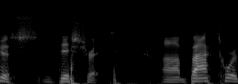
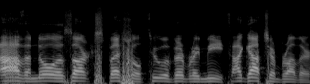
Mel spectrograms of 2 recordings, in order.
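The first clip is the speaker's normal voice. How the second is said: loud, booming dwarf voice, very loud; 3 semitones higher, 12 dB louder than usual. Narrating a sandwich order, voicing a dwarven man offering meat: dwarf character voice. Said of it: "this dwarven man who walks forward and goes".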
